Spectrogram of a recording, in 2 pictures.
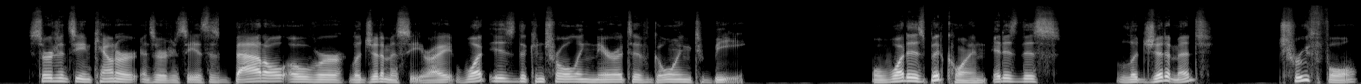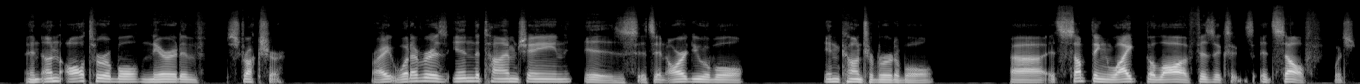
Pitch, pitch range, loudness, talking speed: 110 Hz, 100-130 Hz, -17 LUFS, 110 wpm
